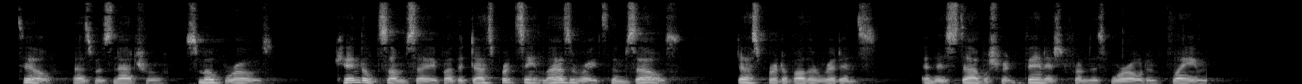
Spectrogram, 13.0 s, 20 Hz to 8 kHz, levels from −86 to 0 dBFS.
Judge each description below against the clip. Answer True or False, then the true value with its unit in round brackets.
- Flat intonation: True (1.9 semitones)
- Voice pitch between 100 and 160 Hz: True (140 Hz)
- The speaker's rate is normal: False (125 wpm)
